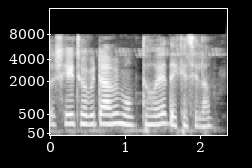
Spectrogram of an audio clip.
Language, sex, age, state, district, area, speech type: Bengali, female, 18-30, West Bengal, Uttar Dinajpur, urban, spontaneous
